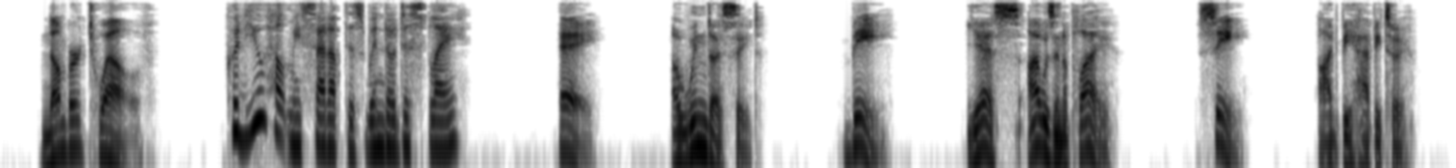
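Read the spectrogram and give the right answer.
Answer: C: I'd be happy to.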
